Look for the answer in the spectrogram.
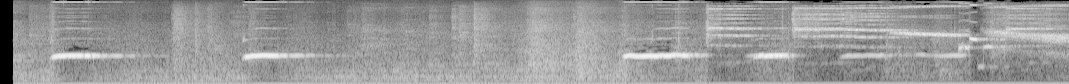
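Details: Captive research blue jay "Willy" in a lab gives clear, steady mid-pitched whistles about half a second long, repeated four times at uneven gaps; thin high chirps and tones join near the end.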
